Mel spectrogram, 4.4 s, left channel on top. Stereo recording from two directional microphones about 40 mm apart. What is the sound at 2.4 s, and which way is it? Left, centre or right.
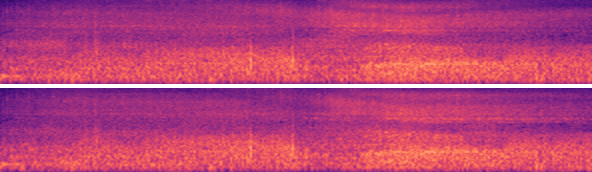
Vehicle, left.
